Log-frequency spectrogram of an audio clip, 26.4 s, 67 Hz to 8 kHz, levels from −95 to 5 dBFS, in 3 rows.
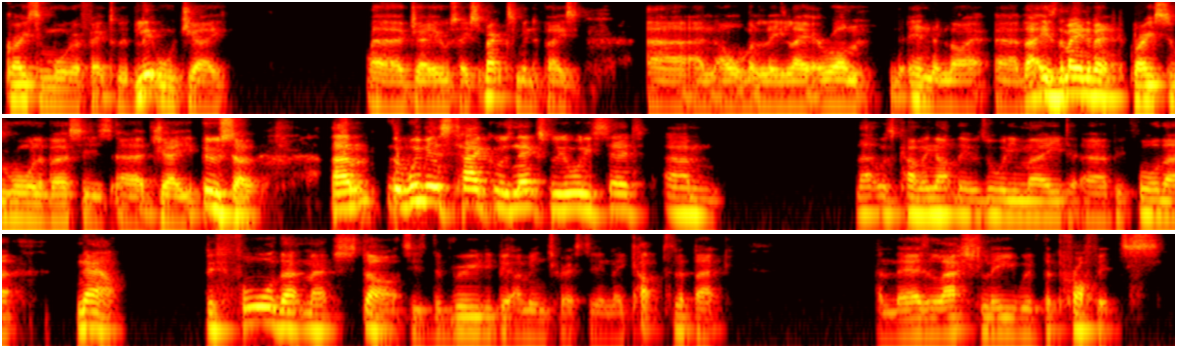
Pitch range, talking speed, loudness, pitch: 110-145 Hz, 175 wpm, -24 LUFS, 120 Hz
